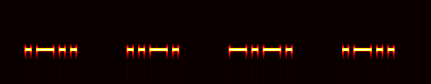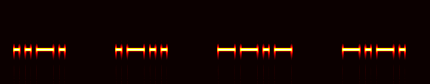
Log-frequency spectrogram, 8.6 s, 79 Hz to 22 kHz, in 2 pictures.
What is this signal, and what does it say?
Morse code, heard as a keyed tone, about 21 wpm, 800 Hz. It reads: L F C L F L Q C
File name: Basic Sets / Basic Letter Groups Collective7 / LFCYQ@20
